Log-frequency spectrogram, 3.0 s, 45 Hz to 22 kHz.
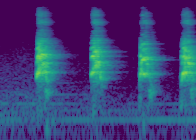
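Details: A 12-week-old Kelpie puppy playing in a pen with a 3-year-old cat gives four sharp, high barks, each about three-quarters of a second apart.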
